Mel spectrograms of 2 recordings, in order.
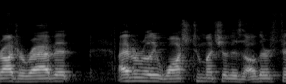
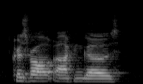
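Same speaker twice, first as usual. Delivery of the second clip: ordinary talk, nothing marked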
